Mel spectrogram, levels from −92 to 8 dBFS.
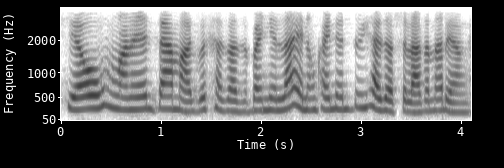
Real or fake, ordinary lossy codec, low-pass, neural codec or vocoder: fake; none; 3.6 kHz; codec, 16 kHz, 0.7 kbps, FocalCodec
